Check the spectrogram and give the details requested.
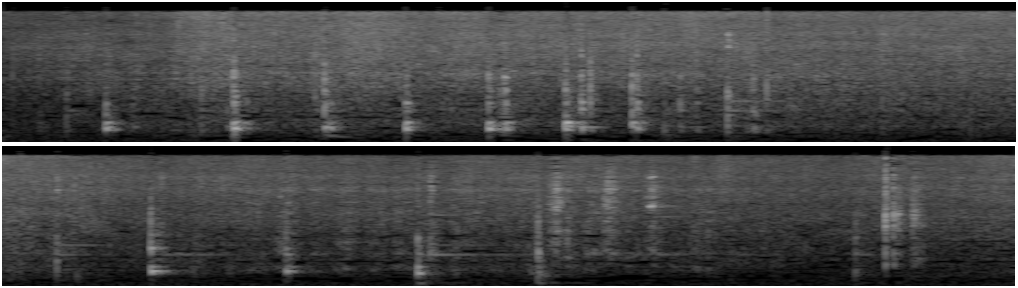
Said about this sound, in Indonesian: Ya, ditumis sampai harum, nanti baru ditambahkan bahan-bahan lain ya.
